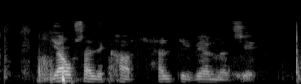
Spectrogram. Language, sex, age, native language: Icelandic, male, 13, Icelandic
